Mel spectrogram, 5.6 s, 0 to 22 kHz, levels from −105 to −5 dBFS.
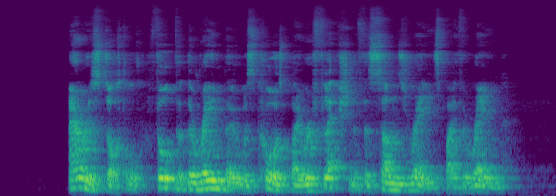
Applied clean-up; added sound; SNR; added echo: none; none; none; reverberation time 0.5 s.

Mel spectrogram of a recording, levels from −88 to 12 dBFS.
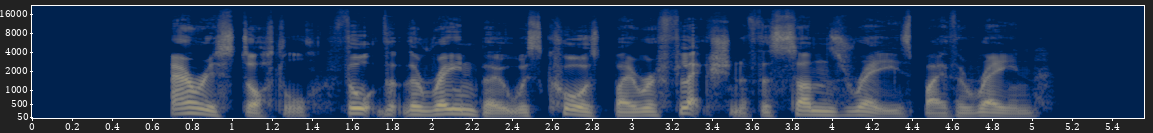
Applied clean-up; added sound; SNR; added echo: none; none; none; none.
